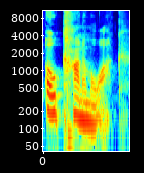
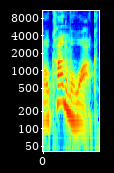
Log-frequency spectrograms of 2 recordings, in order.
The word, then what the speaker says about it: Oconomowoc: It's Oconomowoc.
